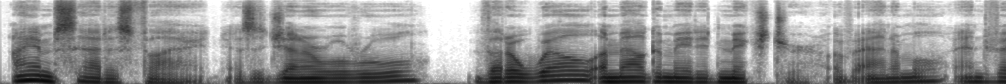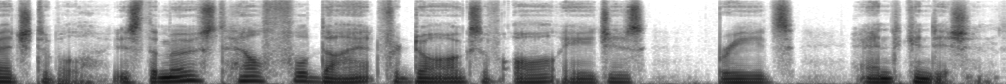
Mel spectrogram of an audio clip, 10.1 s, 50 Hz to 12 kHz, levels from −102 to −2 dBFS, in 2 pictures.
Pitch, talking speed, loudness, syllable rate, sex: 115 Hz, 175 wpm, -19 LUFS, 5.4 syllables/s, male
